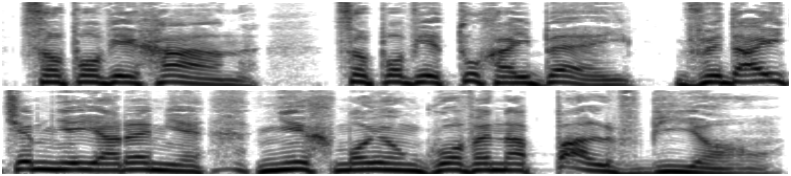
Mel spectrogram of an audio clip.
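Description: A man voicing a defeated Cossack hetman with a hoarse voice, roaring in despair. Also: high-pitched, animated, unhurried, dry recording, clean studio sound, voice pushed up. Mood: raging.

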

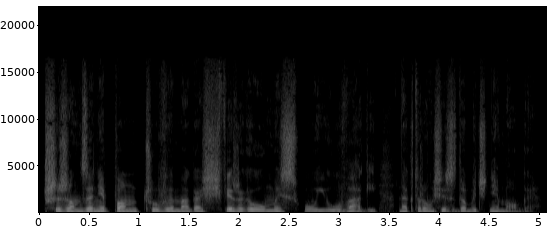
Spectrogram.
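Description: A man doing a florid, pompous gentleman. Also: on the low side, fairly even intonation, normal speed, no echo, clean studio sound, natural voice. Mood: distraught. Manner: grandiloquent, flowery phrasing; emotional outbursts. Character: pompous, tearful, florid middle-aged gentleman.

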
